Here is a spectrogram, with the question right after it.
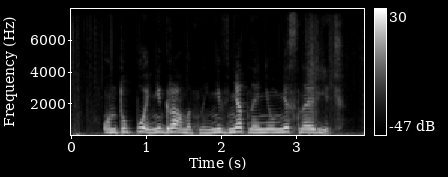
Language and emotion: Russian, angry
